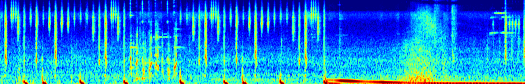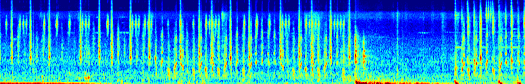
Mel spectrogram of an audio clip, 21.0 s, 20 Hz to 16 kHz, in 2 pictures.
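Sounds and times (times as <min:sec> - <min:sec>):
quick clicking percussion: 0:00.0 - 0:06.6, 0:10.0 - 0:17.7, 0:19.6 - 0:21.0
electronic background music: 0:00.0 - 0:21.0
deep held bass note: 0:06.5 - 0:10.7.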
